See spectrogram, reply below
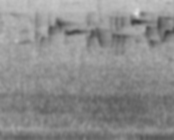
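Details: Dunnock (Prunella modularis) song: a high, thin, fast warble of jingling notes running without pause over a faint background hiss.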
